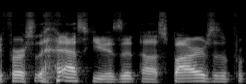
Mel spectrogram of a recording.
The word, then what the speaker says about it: Spyres: well let me first ask you is it spes is for correct pronunciation SP yeah sorry my phone just okay problem okay to turn that off oh no problem so yes the name is spes of the band and uh so the last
